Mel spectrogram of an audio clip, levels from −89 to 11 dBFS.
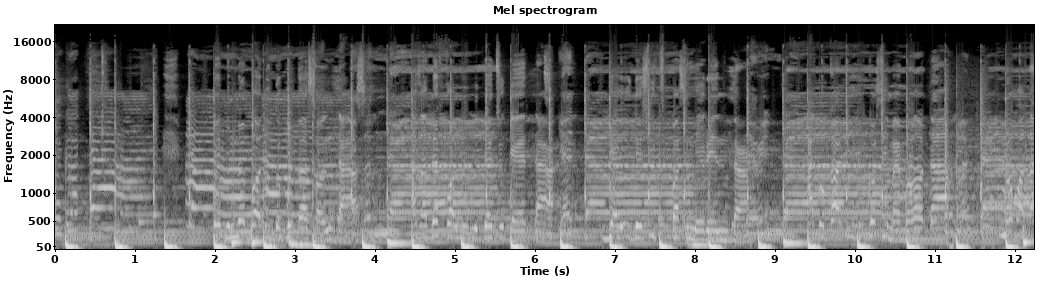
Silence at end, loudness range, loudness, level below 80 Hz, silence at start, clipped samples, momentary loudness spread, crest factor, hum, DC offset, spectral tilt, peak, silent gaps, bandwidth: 0 s; 1 LU; -11 LUFS; -12 dBFS; 0 s; 0.9%; 5 LU; 10 dB; none; under 0.1%; -5 dB/octave; 0 dBFS; none; 15.5 kHz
